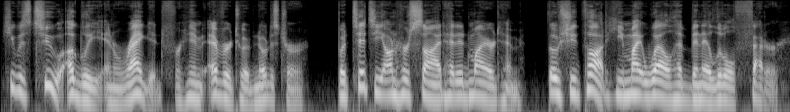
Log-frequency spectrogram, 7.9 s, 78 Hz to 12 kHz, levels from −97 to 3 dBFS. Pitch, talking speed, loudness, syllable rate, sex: 145 Hz, 245 wpm, -21 LUFS, 5.8 syllables/s, male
